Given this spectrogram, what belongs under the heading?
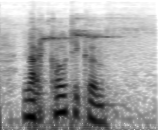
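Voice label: "narcoticum", Dutch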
